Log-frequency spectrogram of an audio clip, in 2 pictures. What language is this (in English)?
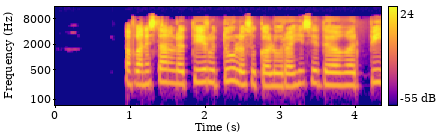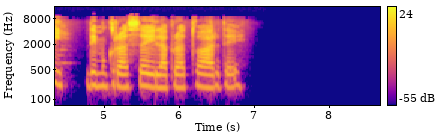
Pashto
